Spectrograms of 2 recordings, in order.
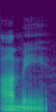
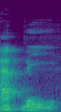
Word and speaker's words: Abby: contrast with Amy or Ami. I That's her name, right? Abby. Ami, Abby. Abby. Oh, I'm sorry. Abby. A Yeah, Yep. with a B.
